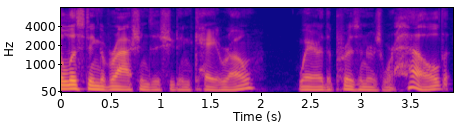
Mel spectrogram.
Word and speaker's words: Cairo: listing of rations issued in Cairo, I was mispronouncing that before apparently, but a listener corrected me. The listing of rations issued in Cairo, where the prisoners were held, accounts for 14,623 Confederates.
